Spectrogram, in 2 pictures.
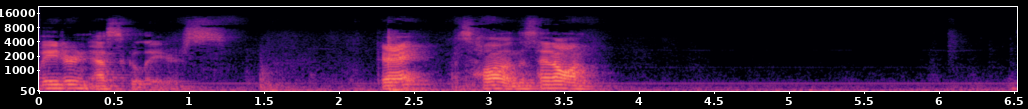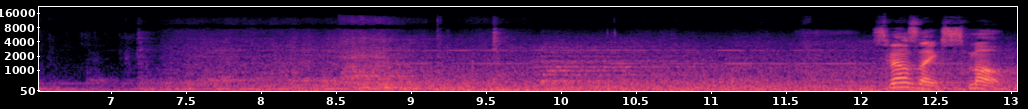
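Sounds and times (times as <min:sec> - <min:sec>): elevator hum: 0:01.3 - 0:13.0
elevator doors sliding open: 0:06.2 - 0:12.1.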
